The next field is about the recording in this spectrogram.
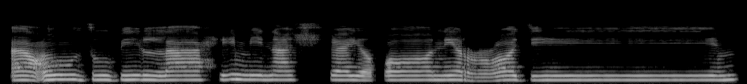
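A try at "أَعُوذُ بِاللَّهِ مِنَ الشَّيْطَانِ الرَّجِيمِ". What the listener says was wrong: tadi kayak ada yang keputus billah gitu. Billah. Coba satu nafas lagi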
